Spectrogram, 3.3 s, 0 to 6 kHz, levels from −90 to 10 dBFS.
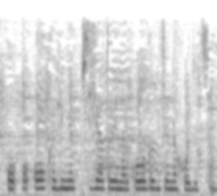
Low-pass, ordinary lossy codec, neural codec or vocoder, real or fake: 5.4 kHz; MP3, 24 kbps; none; real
